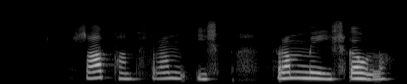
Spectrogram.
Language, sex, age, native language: Icelandic, male, 9, Icelandic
